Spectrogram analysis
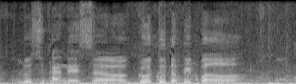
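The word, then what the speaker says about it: blusukan: Tell me about Belusukan.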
